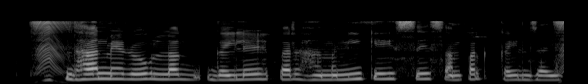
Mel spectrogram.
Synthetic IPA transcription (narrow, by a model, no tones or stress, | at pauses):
d̪ʱanmeɾoɡləɡɡəɪlepəɾɦəmnikesesəmpəɾkːəɪld͡ʒaj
